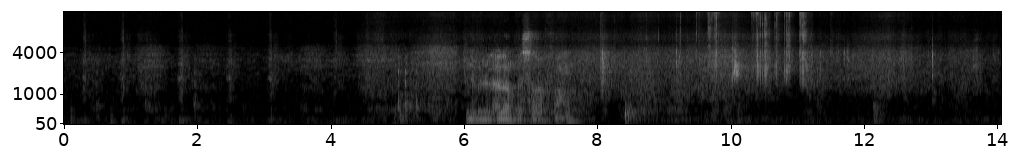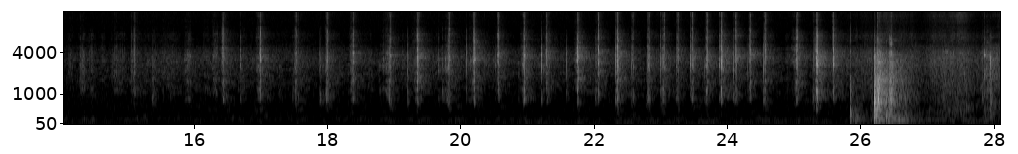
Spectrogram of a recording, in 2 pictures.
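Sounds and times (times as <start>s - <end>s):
knife shaving pencil: 0.1s - 4.3s, 14.2s - 25.8s.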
